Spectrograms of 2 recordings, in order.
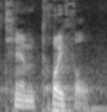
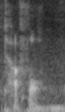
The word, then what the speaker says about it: Teufel: I and I think that actually Brian once told me that the correct pronunciation was Tuffleel or the pronunciation that he went by was Tuffle.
